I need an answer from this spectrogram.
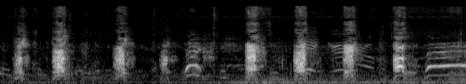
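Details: Black German Shepherd, 15 months old, performing a P1 protection routine at a working dog protection competition; a run of loud, sharp barks roughly every half second, with a low hum in the background.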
